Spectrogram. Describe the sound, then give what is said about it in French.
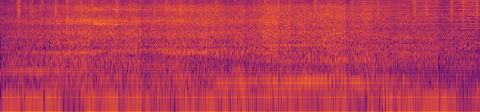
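Steady, loud street traffic of passing cars rumbles, with a low engine drone and a rising-and-falling whine as vehicles pass, continuous throughout with no voices. “Le bruit des voitures, le bruit des pas, le bruit de la rivière qui coulait derrière nous, leur fréquence et qu'est-ce qu'ils représentaient, savoir qu'est-ce qui était agréable pour nous et ce qui n'était pas.”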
